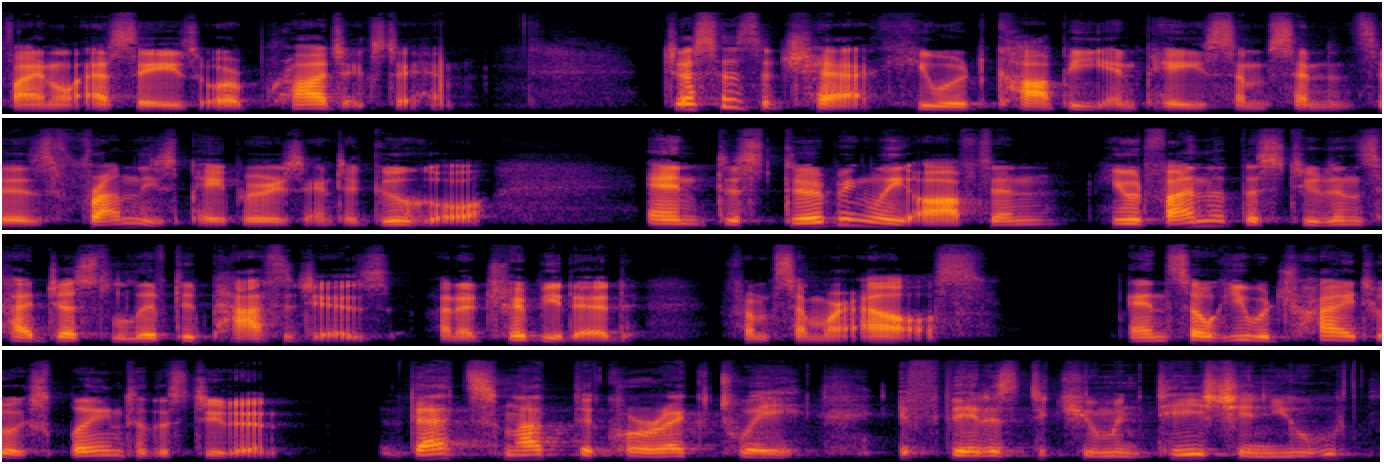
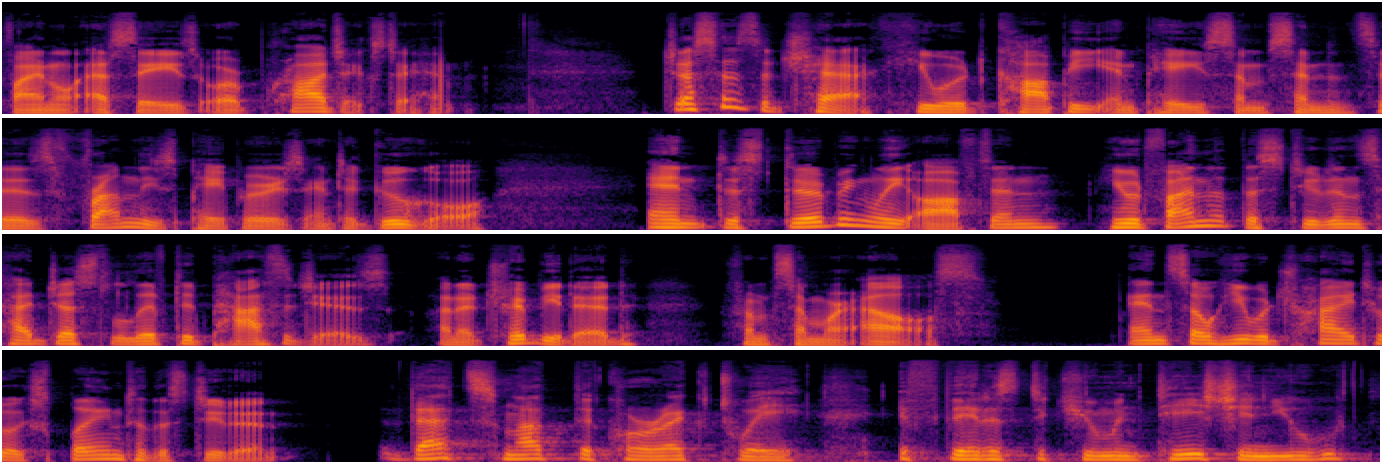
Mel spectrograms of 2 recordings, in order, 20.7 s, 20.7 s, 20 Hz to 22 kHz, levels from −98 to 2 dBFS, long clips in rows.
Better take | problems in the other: second | thin; very; fading below 350 Hz

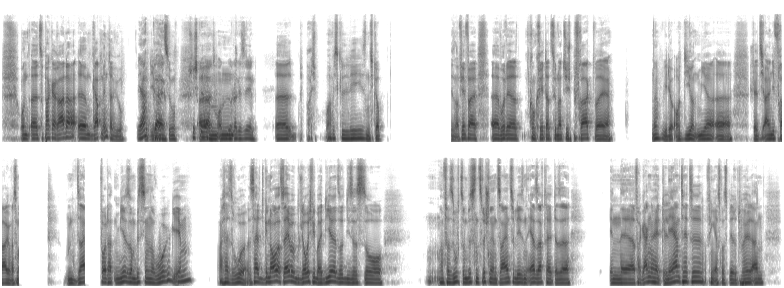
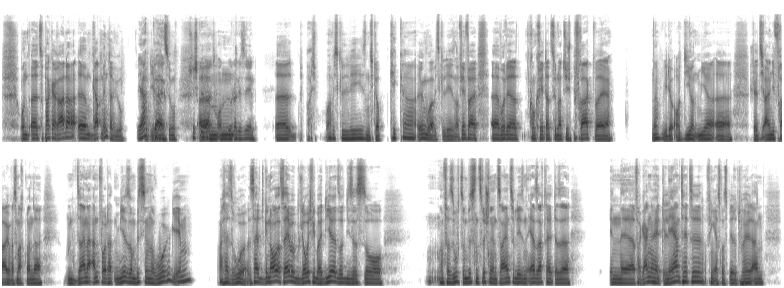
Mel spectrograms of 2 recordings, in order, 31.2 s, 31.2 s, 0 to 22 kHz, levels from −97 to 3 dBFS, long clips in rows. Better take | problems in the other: second | audio cutting out; at 8 s for 1 s, at 16 s for 0.5 s and at 17 s

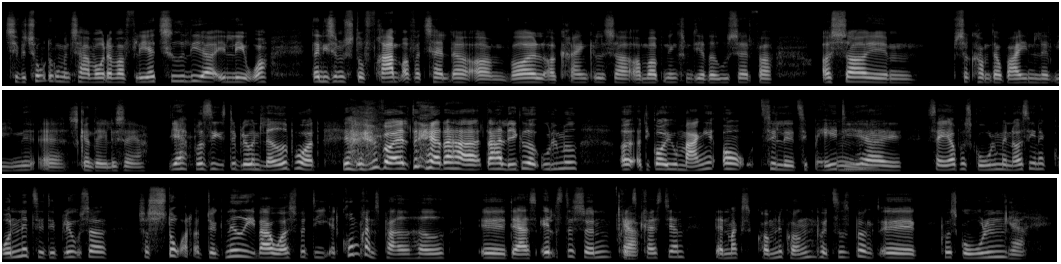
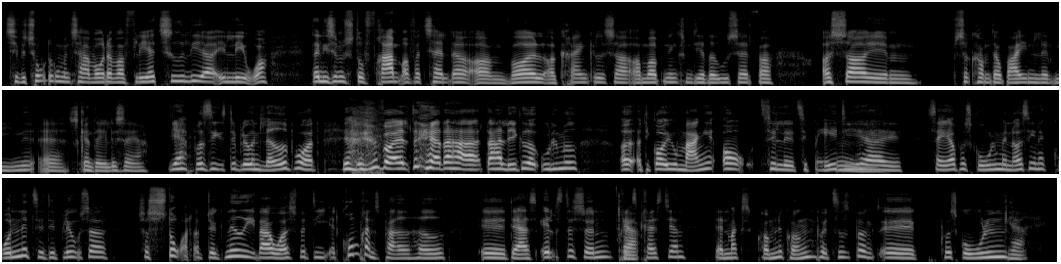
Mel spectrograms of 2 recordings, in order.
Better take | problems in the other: second | thin; very; fading below 400 Hz

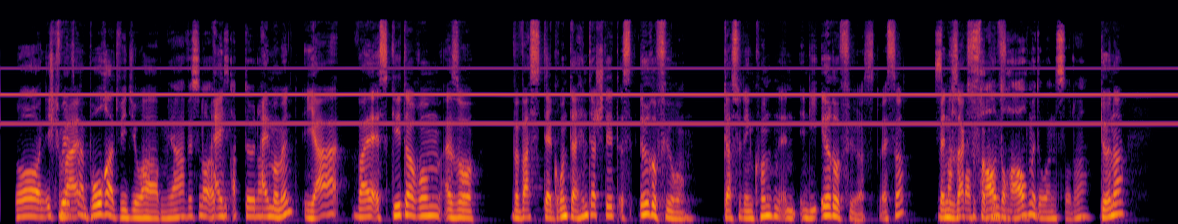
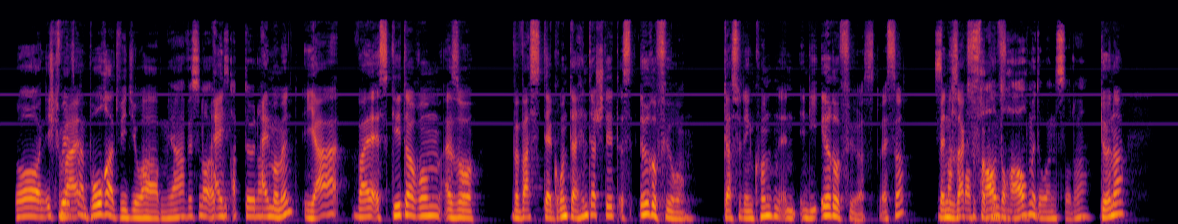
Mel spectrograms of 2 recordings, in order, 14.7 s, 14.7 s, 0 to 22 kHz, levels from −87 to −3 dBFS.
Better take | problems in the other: second | high-pitched whine; loud; throughout; 4 kHz, 9 dB below the speech; faint in the second

